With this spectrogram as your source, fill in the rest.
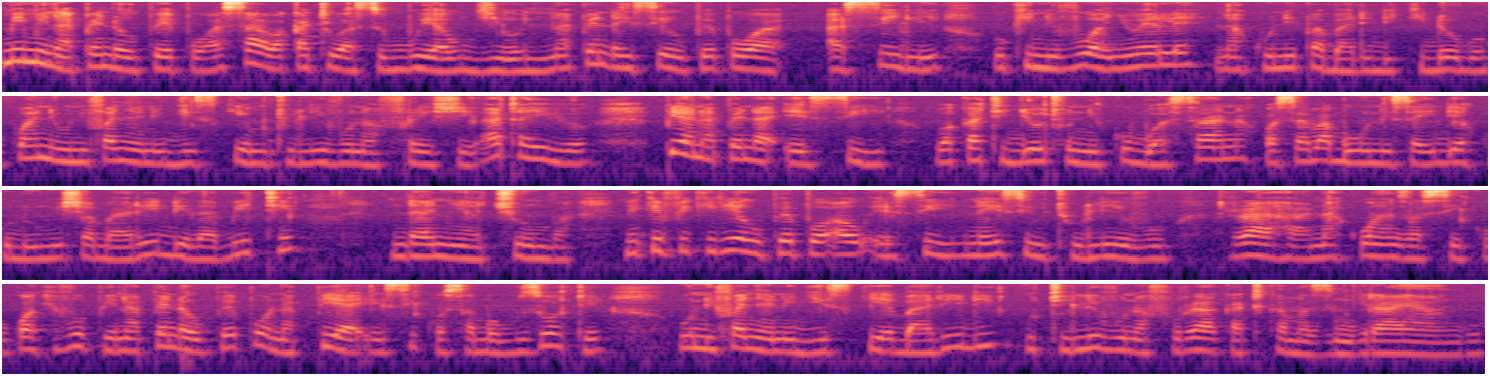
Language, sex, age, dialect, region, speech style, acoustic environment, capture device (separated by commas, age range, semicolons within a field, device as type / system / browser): Swahili, female, 25-34, Kenya - Nairobi Sheng-influenced, Kenya, happy, nature, desktop / Windows / Chrome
